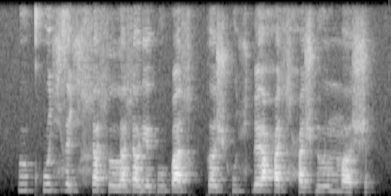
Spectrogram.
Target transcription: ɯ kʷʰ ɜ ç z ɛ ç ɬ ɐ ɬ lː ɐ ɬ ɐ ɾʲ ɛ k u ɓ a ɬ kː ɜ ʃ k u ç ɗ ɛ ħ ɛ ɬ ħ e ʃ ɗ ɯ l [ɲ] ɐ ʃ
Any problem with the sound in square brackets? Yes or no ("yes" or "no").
yes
